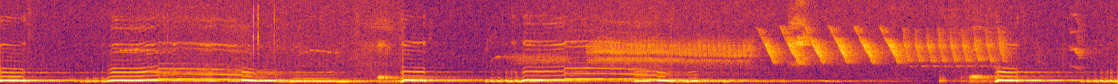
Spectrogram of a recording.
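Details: Captive Barbary dove, a domesticated African collared dove kept in Java, Indonesia, often mistaken for a person crying: loud, low, rolling coos with rising and wavering inflections, repeated in long phrases, plus a brief high rapid twittering from another bird midway.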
